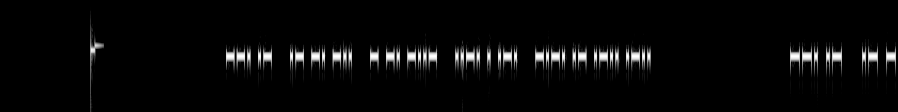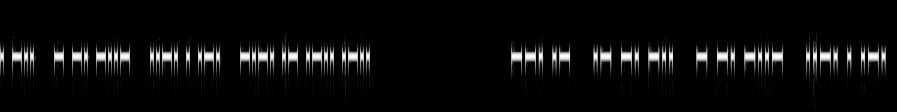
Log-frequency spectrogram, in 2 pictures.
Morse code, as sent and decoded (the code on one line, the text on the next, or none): --. .- / .- -. -.. / - -. -..- / ..-. .-. / -.-. .- .-.. .-.. / --. .- / .- -. -.. / - -. -..- / ..-. .-. / -.-. .- .-.. .-.. / --. .- / .- -. -.. / - -. -..- / ..-. .-.
GA AND TNX FER CALL GA AND TNX FER CALL GA AND TNX FER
